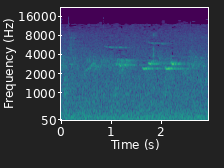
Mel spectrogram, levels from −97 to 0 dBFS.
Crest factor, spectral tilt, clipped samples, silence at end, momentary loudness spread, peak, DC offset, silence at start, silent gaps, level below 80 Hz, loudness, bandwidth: 18 dB; -2.5 dB/octave; under 0.1%; 0 s; 12 LU; -20 dBFS; under 0.1%; 0 s; none; -54 dBFS; -36 LUFS; 14 kHz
